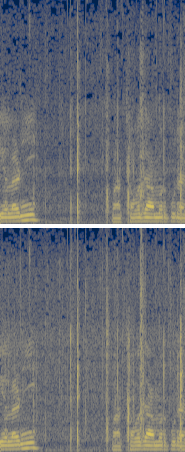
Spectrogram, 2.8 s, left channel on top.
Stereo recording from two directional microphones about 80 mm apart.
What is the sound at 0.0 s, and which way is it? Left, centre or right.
Speech, centre.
